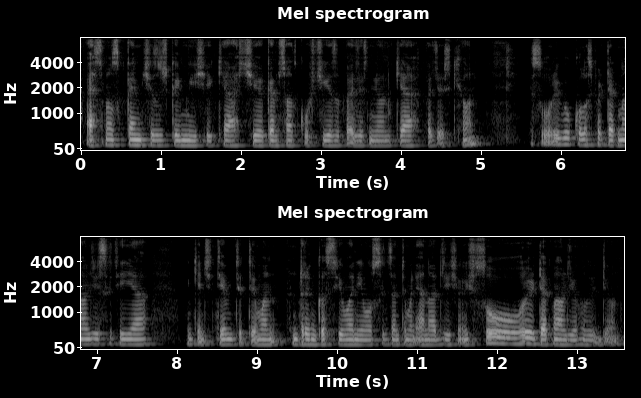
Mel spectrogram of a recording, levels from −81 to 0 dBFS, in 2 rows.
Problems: none marked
